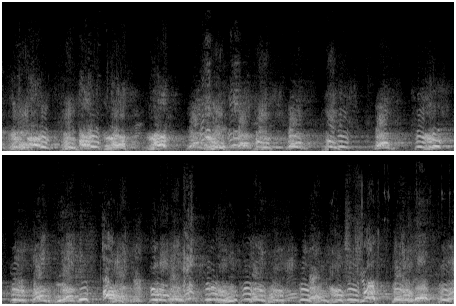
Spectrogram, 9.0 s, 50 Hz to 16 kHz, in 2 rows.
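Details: German Shepherd barking during guard and protection training in Dyukovsky Park, Odesa, on 9 July 2022, after an attack command; rapid, loud, harsh barks repeated about twice a second with little pause.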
